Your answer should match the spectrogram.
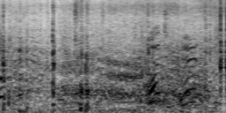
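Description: Skateboard wheels rolling over rough concrete, with a couple of short sharp clacks from the board.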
